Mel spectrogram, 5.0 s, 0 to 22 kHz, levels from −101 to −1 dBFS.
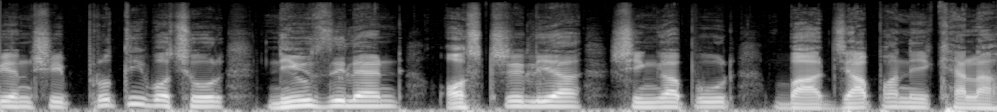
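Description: A short recording of speech, with no technical fault to be heard anywhere in it. There is nothing to time or trace to a cause.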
